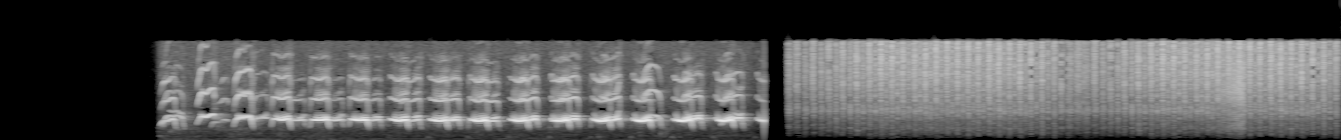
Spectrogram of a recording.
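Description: A fast series of short, high, bird-like chirps, about three and a half a second, that stops abruptly. Then a quieter, high, rasping buzz of very rapid pulses.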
